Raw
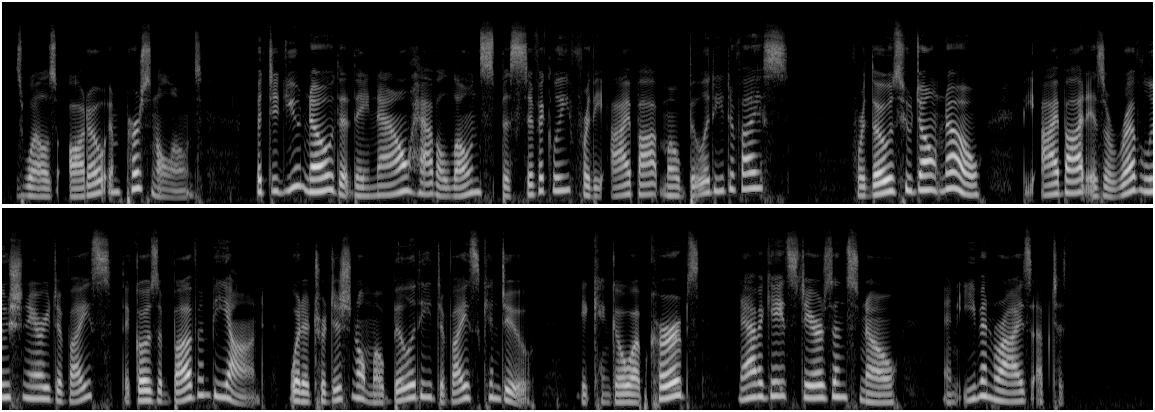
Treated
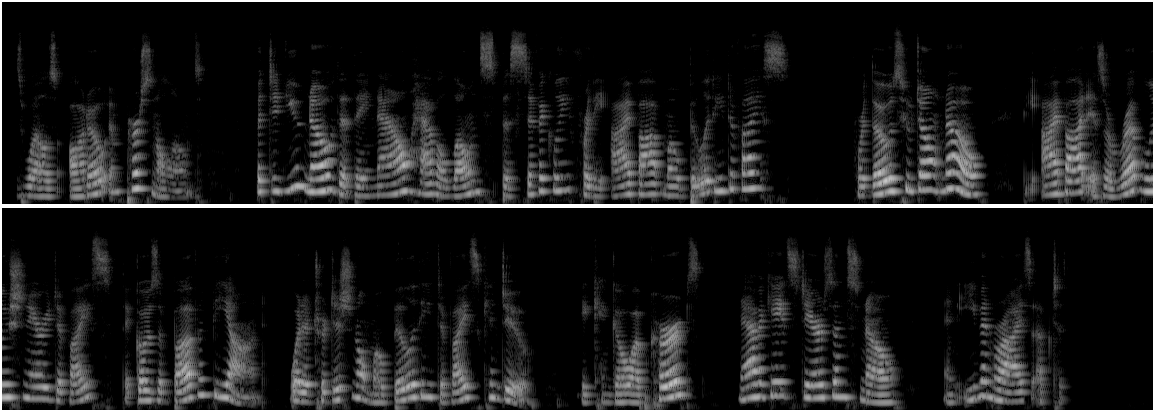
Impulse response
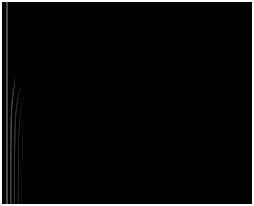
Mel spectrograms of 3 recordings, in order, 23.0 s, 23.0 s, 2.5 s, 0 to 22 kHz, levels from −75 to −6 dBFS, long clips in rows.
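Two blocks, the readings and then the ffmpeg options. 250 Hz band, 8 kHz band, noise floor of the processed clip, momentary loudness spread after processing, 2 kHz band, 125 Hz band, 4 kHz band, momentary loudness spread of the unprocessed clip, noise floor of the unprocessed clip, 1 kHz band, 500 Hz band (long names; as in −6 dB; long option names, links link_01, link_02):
−6.5 dB, −8.0 dB, −76 dBFS, 14 LU, −6.5 dB, −6.5 dB, −6.5 dB, 14 LU, −70 dBFS, −7.0 dB, −6.5 dB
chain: -filter_complex "[1:a]atrim=start_sample=2205,afade=type=out:start_time=0.28:duration=0.01,atrim=end_sample=12789,asetrate=83790,aresample=44100[link_01];[0:a][link_01]afir=irnorm=-1:irlink=0"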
